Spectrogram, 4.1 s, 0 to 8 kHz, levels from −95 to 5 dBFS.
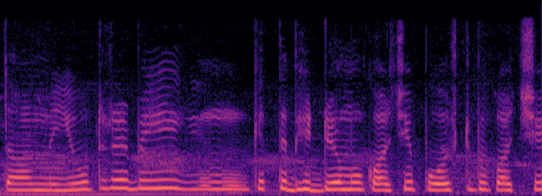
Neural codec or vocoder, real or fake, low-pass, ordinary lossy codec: none; real; 7.2 kHz; MP3, 64 kbps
